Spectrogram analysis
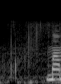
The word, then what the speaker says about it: मम: मम में मैंने आपको बताया था कि हलंत नहीं लगेगा, गलत छपा हुआ है, तो हलंत हटा दीजिएगा आप। मम माने मेरा, तो हलंत नहीं लिखेंगे, मम इस तरह से उच्चारण करेंगे, मम।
